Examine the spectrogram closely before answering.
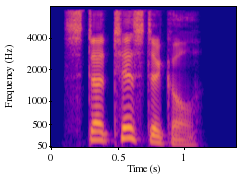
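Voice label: "statistical", English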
